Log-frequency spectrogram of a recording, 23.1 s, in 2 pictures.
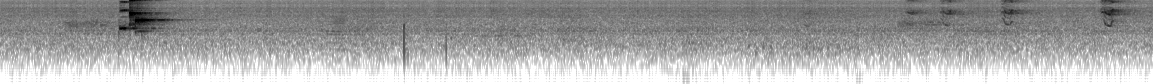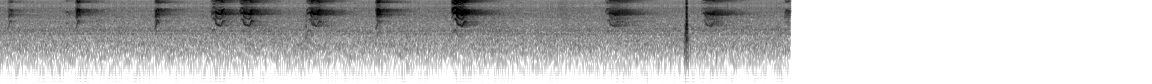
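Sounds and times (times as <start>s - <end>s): faint steady hiss: 0.0s - 19.4s
bird calling: 0.7s - 2.0s, 9.0s - 10.3s, 11.0s - 12.5s, 13.1s - 16.4s, 17.6s - 19.0s.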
